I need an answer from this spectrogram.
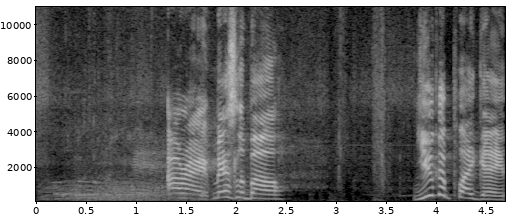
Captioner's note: audience groans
